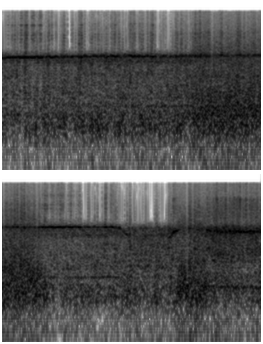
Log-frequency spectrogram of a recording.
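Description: Modified Fisher-Price Power Wheels Escalade driving on asphalt: its new electric motors and gearboxes give a loud, high steady whine over the rumble of hard plastic wheels on the road. The whine breaks off about five seconds in and picks up again a moment later.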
